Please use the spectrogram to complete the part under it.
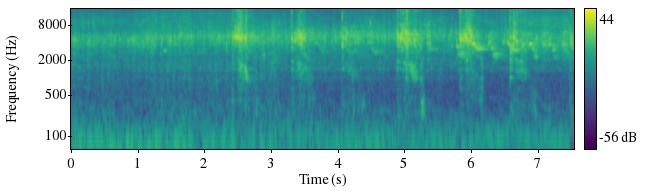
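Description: Chicken sizzles steadily in a pan while being sautéed for biryani, with loud scraping stirring strokes cutting in every second or so over the constant frying hiss.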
